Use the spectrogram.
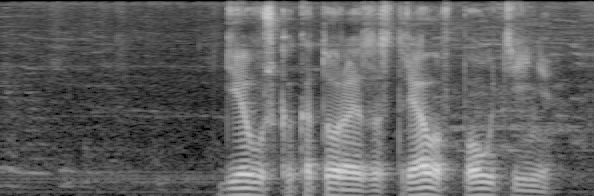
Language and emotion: Russian, neutral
